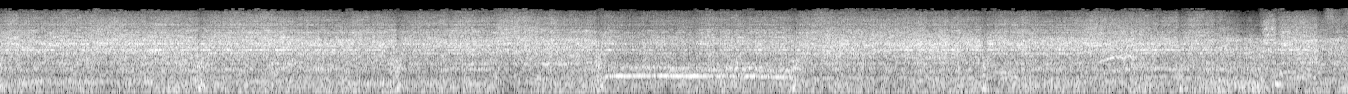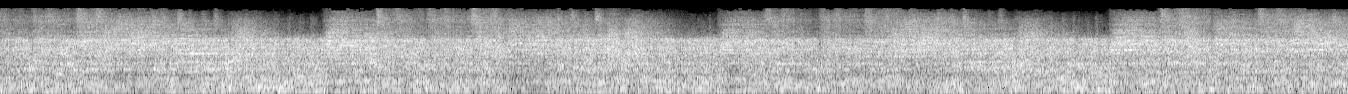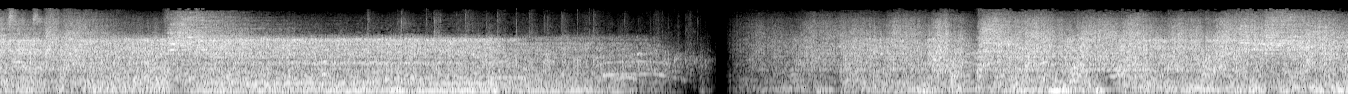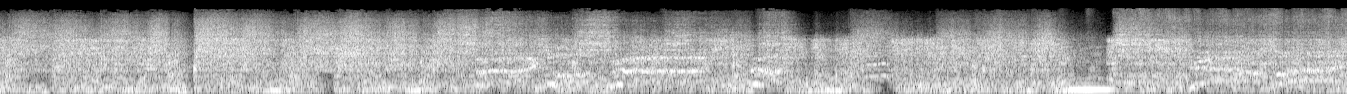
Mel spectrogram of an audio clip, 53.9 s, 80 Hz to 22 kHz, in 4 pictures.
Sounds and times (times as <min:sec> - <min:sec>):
Heavy metal: 0:00.0 - 0:33.6, 0:34.2 - 0:53.9.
